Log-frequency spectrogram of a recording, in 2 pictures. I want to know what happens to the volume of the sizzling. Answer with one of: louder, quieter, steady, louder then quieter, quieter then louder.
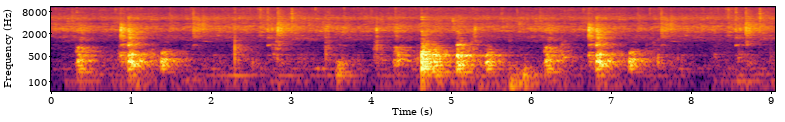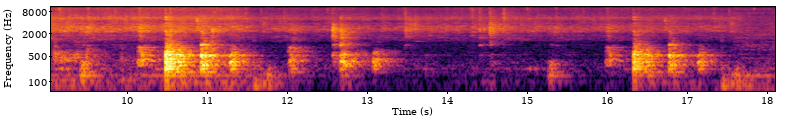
quieter.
